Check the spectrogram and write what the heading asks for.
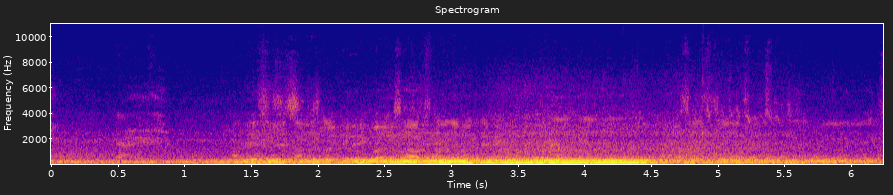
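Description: Land Rover Defender 90's Td5 five-cylinder turbodiesel engine pulling round a dirt track, its note rising slowly in pitch and growing louder as it nears, loudest around the middle, then easing off.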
